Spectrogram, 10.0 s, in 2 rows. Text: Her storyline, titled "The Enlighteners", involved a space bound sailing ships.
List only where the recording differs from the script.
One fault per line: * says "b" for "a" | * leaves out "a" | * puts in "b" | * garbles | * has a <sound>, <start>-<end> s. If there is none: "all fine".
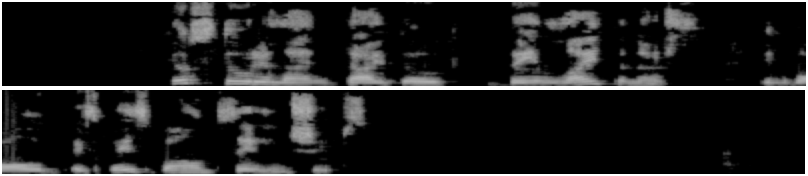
all fine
